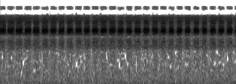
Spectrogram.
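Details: Cicadas singing in summer in Provence, southern France: a loud, high, buzzy chorus pulsing in quick regular beats, about three per second, with no other sounds.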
